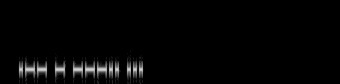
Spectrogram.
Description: Morse code, heard as a keyed tone, about 40 wpm, 700 Hz. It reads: WT8S
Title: USA Call Signs - 4 Characters - 40wpm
